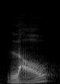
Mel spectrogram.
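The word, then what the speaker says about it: Lau: to write his name his English name is Andy Lao Lao being the Cantonese pronunciation of she's wanted to be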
